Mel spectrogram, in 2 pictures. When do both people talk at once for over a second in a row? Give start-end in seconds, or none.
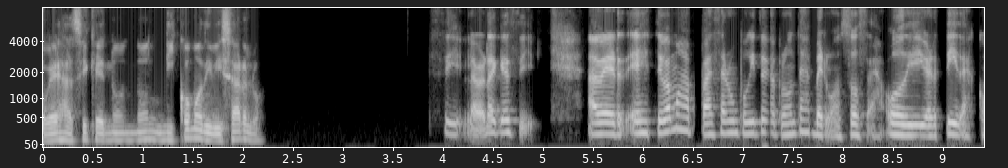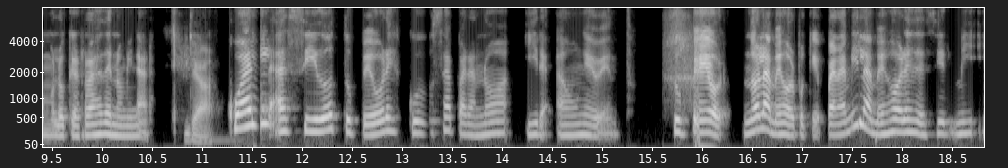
none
